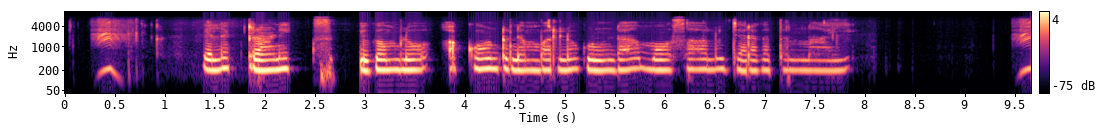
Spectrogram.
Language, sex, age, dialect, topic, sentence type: Telugu, female, 41-45, Southern, banking, statement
